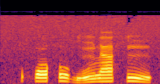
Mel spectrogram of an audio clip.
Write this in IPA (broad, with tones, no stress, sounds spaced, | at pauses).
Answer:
f ɔ˦ h o˦˨ ɡ ũ˨˦ l a˦ h ĩ˦˨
